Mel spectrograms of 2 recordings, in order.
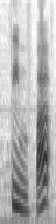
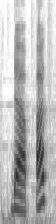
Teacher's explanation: fonem T memiliki dua alofon, yakni alofon T biasa dan T tertutup. Jika fonem T yang terdapat pada awal dan tengah kata, seperti pada contoh kata timpa, Tehnya direalisasikan dengan teh biasa.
